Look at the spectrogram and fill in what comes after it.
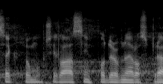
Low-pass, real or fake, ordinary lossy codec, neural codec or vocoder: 14.4 kHz; fake; MP3, 96 kbps; autoencoder, 48 kHz, 128 numbers a frame, DAC-VAE, trained on Japanese speech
